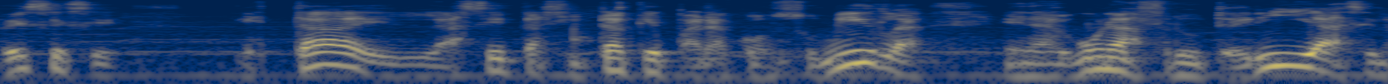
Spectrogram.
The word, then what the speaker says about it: shiitake: Es el famoso shiitake, el shiitake, ¿eh? que muchos de nosotros conocemos. Se escribe S-H-I-I-T-A-K-E, el shiitake.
